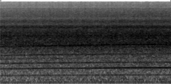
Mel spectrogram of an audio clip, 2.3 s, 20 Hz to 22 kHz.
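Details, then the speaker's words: Small smoker blower turbine driven directly from 12V supply with a 1K variable resistor in the negative lead for speed control; spins fairly quietly with airy rush and soft steady tones, no squeal like a PWM module makes. "турбинка крутится более-менее более-менее тихо турбинка крутится Да вот и не такого писка даже нету как вот ШИМ модуля"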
